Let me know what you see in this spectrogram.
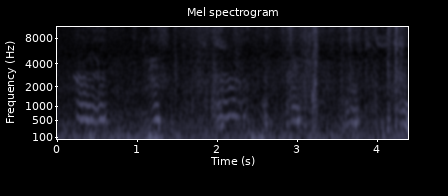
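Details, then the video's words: Street-dog puppies crying for their mother: a series of high, arched, whining yelps, each rising then falling, given in short bursts about every half second to second, with faint background rustling. "తల్లి కోసం కుక్కపిల్లల ఏడుపు"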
